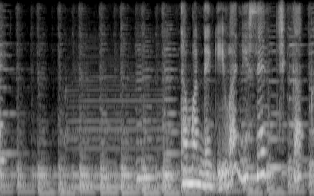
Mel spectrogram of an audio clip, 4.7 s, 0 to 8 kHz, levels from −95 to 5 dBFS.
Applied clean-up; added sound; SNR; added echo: none; Bowed string instrument; 18 dB; reverberation time 0.2 s.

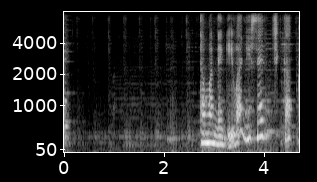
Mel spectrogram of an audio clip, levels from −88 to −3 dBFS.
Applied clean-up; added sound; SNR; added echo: neural separator model SepFormer DNS4.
